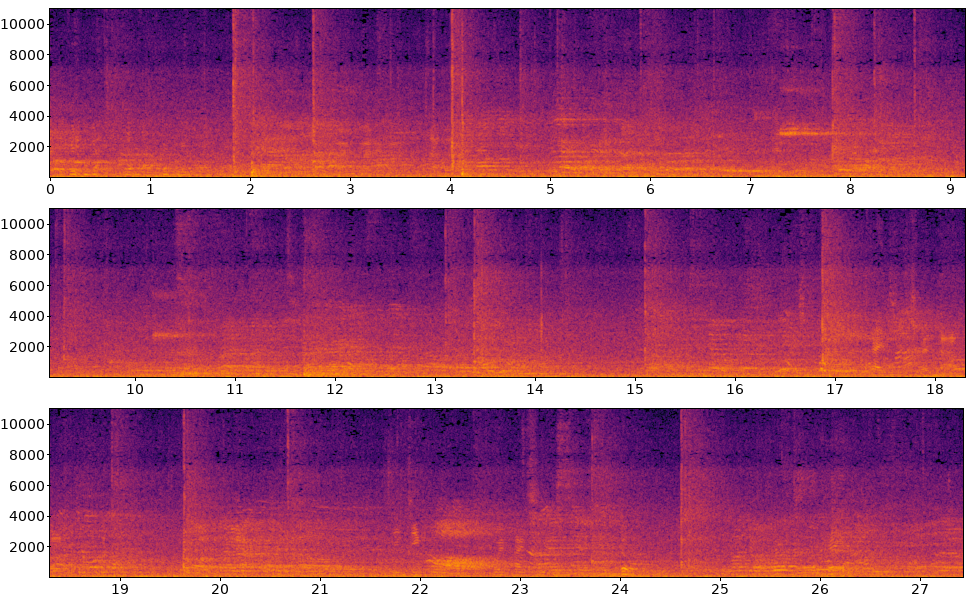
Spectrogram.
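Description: Badminton rackets striking shuttlecocks in irregular rallies across several courts, sharp cracks at uneven intervals mixed with players' footfalls, over continuous chatter echoing in a large sports hall.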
